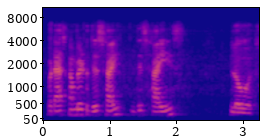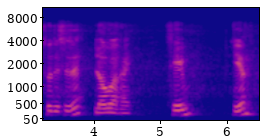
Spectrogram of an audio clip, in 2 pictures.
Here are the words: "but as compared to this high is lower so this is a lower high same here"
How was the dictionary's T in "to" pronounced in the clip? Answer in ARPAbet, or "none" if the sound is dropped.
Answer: S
